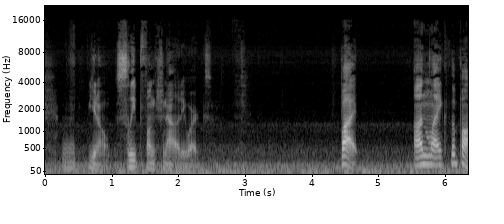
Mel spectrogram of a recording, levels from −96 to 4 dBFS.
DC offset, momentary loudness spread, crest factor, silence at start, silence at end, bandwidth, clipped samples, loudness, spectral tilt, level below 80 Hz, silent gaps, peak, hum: under 0.1%; 25 LU; 24 dB; 0 s; 0 s; 16.5 kHz; under 0.1%; -33 LUFS; -4 dB/octave; -50 dBFS; none; -12 dBFS; none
